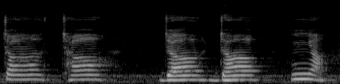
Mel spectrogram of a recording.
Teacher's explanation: तो आपके जो जीवा है, जबान है, वो किससे टच हो रही है, तालू से टच हो रही है। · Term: तालव्य वर्ण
